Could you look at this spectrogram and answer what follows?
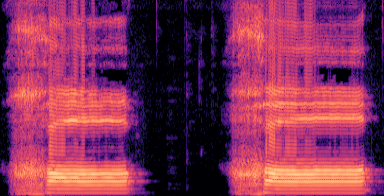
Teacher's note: इसके बाद है खा, और ये हलक के ऊपर वाले हिस्से से, जिसे इब्तदाई हल्क कहते हैं, ये अदा होगा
